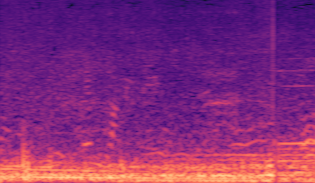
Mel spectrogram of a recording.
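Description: A motor vehicle engine running close by: a steady low hum, with faint voices behind it.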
